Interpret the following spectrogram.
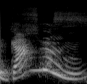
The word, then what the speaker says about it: Gangneung: Did I pronounce it correctly that time? Gangneung.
